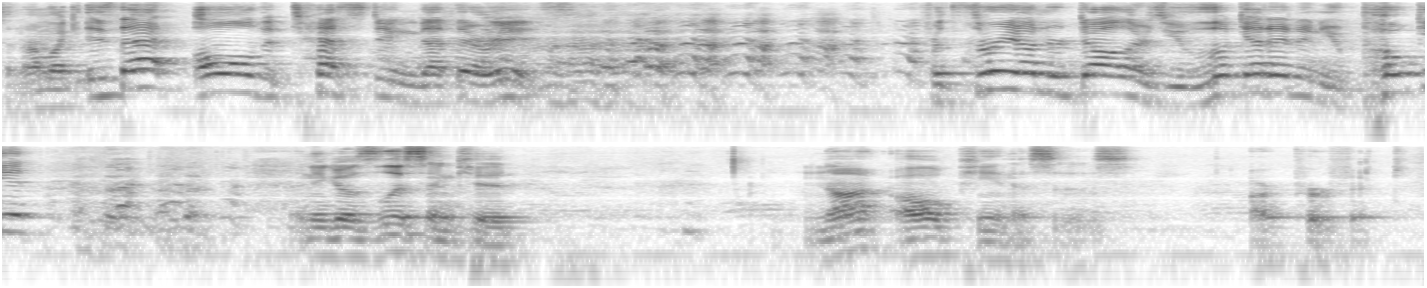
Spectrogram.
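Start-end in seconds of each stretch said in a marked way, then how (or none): 0.5-7.4 high, indignant disbelief; outraged patient asking about the price; incredulous complaint. Retold or imitated. His own indignant quote, high. 9.0-14.1 low, slow, patronizing doctor; doctor delivering the bad news; condescending doctor.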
